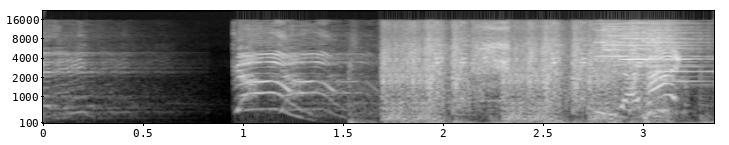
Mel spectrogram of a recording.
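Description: Upbeat arcade game music plays loudly.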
